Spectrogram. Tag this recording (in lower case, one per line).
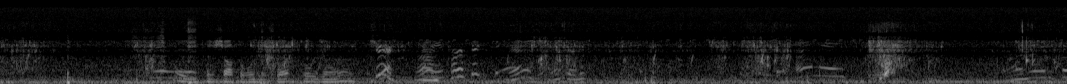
slosh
